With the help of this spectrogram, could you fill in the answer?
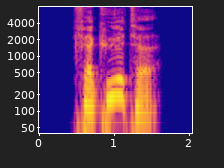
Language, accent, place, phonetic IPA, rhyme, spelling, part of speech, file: German, Germany, Berlin, [fɛɐ̯ˈkyːltə], -yːltə, verkühlte, adjective / verb, De-verkühlte.ogg
- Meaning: inflection of verkühlen: 1. first/third-person singular preterite 2. first/third-person singular subjunctive II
